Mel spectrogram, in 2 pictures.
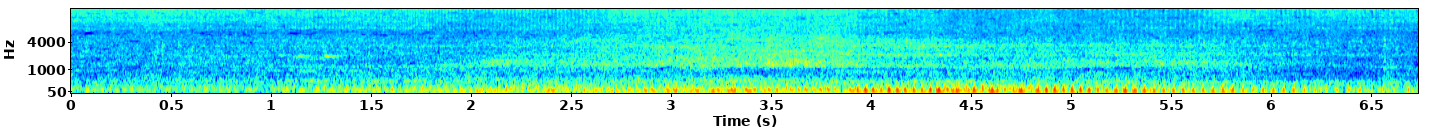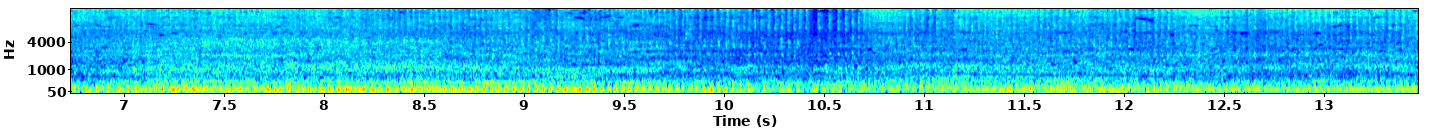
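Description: Small motorcycle engines running in a narrow alley, louder about four to six seconds in as a motorbike rides close by.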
